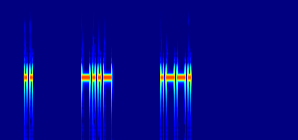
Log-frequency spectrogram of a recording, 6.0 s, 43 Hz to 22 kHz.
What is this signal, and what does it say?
Morse code, heard as a keyed tone, about 22 wpm, spaced as for 8 wpm, 700 Hz. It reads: IXP
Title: USA Call Signs - 6 Characters - 6x Character Spacing - 22wpm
